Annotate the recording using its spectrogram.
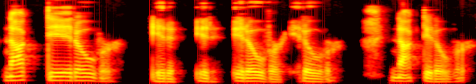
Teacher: the T in it is a fast D because it's between vowels. So together, knocked it over.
